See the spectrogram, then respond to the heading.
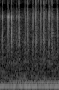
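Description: A plastic one-knocker lipless crankbait lure, which holds a single large rattle inside, is shaken. It gives a quick series of sharp, bright clicks over a steady low hum. The knocks sound deeper and more girthy than a regular rattling lipless crankbait.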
